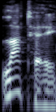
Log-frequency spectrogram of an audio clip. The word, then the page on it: latte: British English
